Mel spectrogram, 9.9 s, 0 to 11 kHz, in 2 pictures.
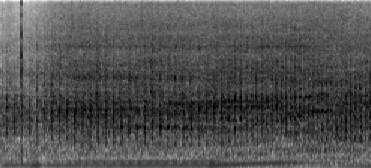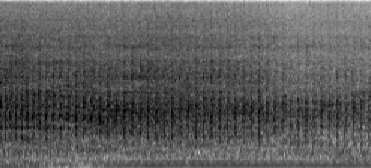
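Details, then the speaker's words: BMW E92 325i manual: deep heavy knock about three per second rising with rpm, sounds like rod knock but from seized AC compressor; oil not low, engine not hot. "that noise end sounded like it was coming from the bottom of the engine very very deep and it wasn't a tap or a it wasn't it was a knock"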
